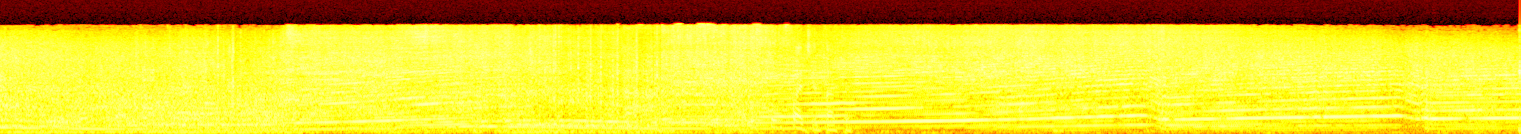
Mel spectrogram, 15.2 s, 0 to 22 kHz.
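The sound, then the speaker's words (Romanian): A Formula 1 race car engine screams loudly and continuously, its pitch climbing repeatedly with several quick gear shifts, steady with no voices present. “Dar Formula 1 adevărată nu ai? Ia uzi.”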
